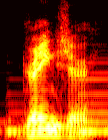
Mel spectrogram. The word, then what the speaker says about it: Granger: Granger, yeah.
